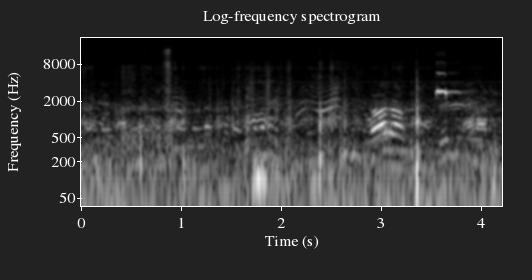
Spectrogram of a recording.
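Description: A volleyball rally: hands slapping the ball a few times, the sharpest hit about three seconds in, with short shouts from the players.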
